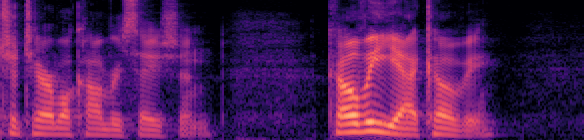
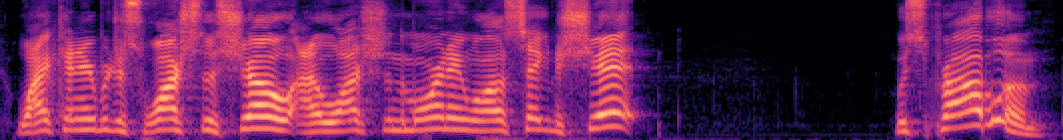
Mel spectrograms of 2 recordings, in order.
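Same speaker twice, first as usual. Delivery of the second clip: loud, high, furious spoiler rant; loud outraged tirade, higher pitched; angry rant; 6 semitones higher, 9 dB louder than usual. Acted. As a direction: yell it at the spoiler haters. Ranting angrily about spoilers.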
